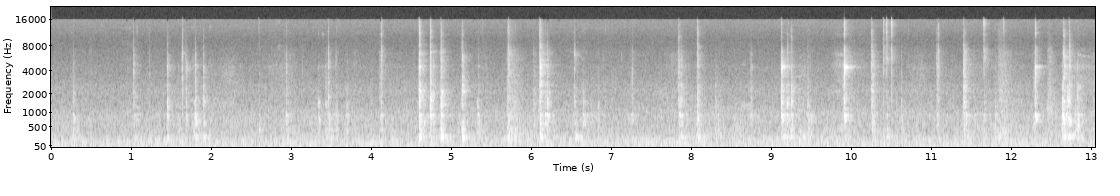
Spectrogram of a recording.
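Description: Faint ratchet clicking and small metal taps in short irregular runs as the air compressor's cylinder head bolts are done up.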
